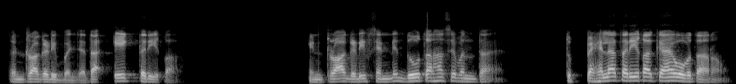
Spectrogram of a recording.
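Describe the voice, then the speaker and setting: A male teacher giving an online English grammar class, patiently repeating key slowly and calling on pupils one by one. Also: on the high side, fairly bright tone.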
